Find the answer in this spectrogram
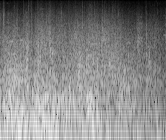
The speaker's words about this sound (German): Plötzlich bewegte sich das schwere Fahrzeug direkt auf den Eingang des Theaters zu. Sekunden später krachte der Bagger durch die Flügeltüren und ließ das Holz zerbersten.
